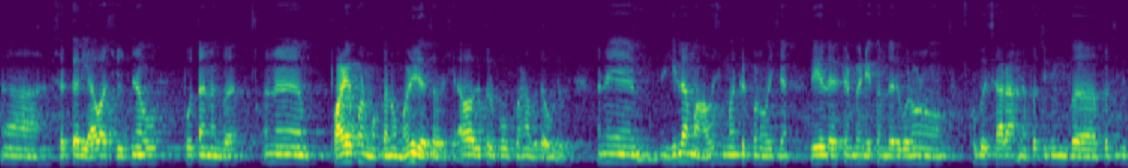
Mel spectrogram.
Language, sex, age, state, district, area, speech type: Gujarati, male, 18-30, Gujarat, Morbi, rural, spontaneous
